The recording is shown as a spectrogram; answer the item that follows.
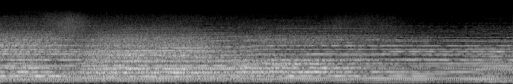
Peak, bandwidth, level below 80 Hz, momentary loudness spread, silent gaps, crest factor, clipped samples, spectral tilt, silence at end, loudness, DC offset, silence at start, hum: -2 dBFS; 13 kHz; -58 dBFS; 7 LU; none; 14 dB; under 0.1%; -4.5 dB/octave; 0 s; -16 LUFS; under 0.1%; 0 s; none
